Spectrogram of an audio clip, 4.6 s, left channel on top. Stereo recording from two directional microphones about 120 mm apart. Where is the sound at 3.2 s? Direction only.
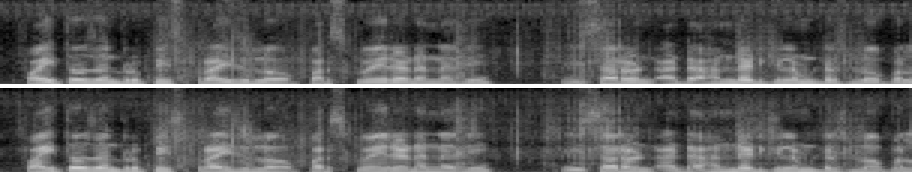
40° left (ahead or behind).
